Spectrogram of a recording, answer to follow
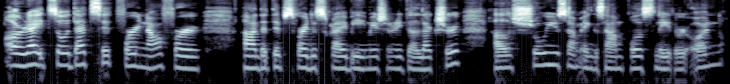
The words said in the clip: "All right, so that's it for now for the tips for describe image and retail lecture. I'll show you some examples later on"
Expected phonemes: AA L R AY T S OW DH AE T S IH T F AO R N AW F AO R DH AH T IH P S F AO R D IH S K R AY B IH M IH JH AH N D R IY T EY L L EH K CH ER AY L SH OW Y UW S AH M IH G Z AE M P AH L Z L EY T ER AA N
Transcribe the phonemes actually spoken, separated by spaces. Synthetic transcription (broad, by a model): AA L R AY T S OW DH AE T S IH T F AO R N AW F AO R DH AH T IH P S F AO R D IH S K R AY B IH M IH SH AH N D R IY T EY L L EH K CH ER AY L SH OW Y UW S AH M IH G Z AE M P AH L S L EY T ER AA N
